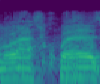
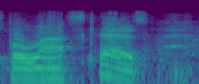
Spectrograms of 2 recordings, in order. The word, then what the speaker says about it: Velasquez: Cain Velasquez, which I've heard people saying Velasquez, and it's like, that's not how you pronounce his name. It's Velasquez. Velasquez. Get it fucking right.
